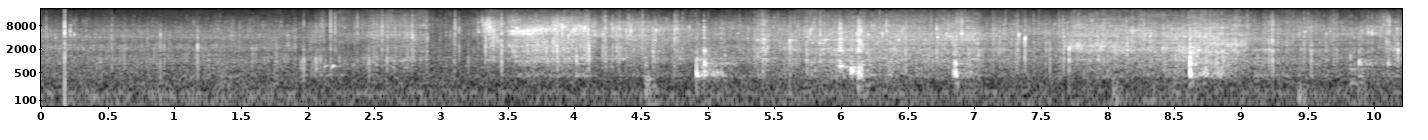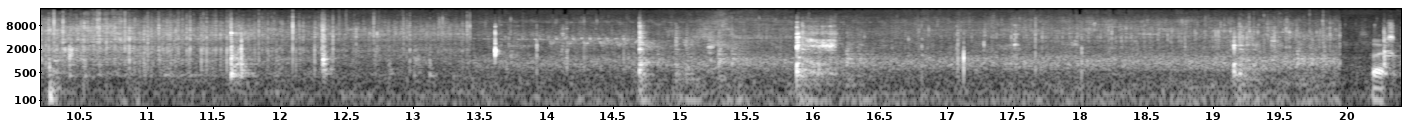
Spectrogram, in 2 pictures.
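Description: Two steaks sear in a hot pan at an outdoor camp kitchen, making a loud, steady sizzle and crackle broken by sharp spits and pops, with no voices.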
